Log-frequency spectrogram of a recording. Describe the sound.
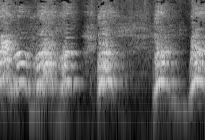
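A pet dog barks in a few bright, yelping bursts. The first is longer and wavering, and the rest are short and evenly spaced. No one speaks over it.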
